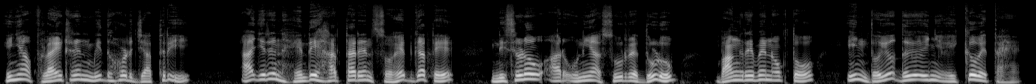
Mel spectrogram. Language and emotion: Santali, disgusted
